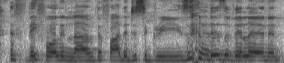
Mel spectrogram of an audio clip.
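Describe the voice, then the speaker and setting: A young woman from Hong Kong, a film actress, answering interview questions in short, soft replies with frequent giggles. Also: medium pitch, fairly even intonation, normal speed, slight background noise. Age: young adult.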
